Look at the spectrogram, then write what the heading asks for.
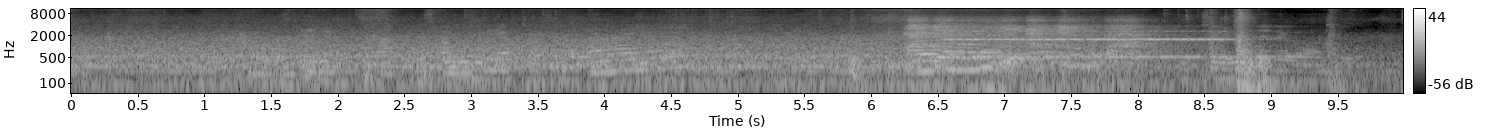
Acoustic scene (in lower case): subway train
